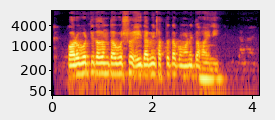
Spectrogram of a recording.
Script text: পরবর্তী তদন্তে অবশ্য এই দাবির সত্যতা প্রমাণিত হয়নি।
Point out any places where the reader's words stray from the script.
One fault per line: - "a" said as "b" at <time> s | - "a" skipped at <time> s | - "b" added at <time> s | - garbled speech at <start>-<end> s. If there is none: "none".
none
